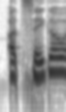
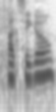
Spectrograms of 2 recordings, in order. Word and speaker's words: Otsego: Hyde Hall overlooks Otsego, I guess, or do you know how to say it? Otsego.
